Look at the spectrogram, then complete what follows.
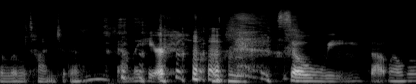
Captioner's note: laughing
